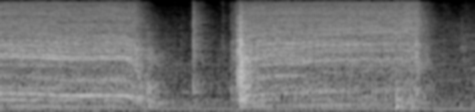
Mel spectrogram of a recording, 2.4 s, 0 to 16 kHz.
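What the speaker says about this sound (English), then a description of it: "They're running one of these drywall screws into this table" A small 3.6-volt USB-C Hoto drill whirs as it drives a drywall screw into a table, running in two short bursts with a brief stop between them, close and fairly quiet.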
